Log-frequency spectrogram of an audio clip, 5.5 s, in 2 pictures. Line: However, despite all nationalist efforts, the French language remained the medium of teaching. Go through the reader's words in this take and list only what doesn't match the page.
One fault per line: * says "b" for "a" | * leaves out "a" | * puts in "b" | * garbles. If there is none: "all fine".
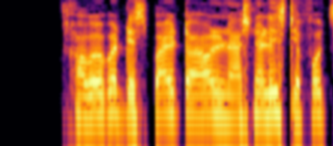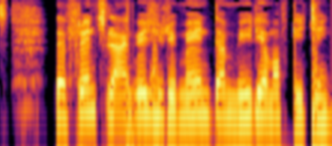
all fine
